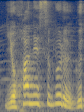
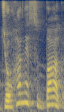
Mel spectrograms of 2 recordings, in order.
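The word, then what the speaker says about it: ヨハネスブルグ: んですが、日本ではヨハネスブルグと書くじゃないですか。ただこの発音って違うんですね。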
